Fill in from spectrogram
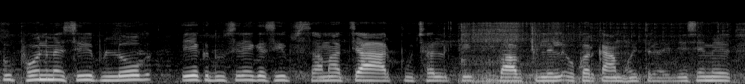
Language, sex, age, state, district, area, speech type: Maithili, male, 18-30, Bihar, Muzaffarpur, rural, spontaneous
